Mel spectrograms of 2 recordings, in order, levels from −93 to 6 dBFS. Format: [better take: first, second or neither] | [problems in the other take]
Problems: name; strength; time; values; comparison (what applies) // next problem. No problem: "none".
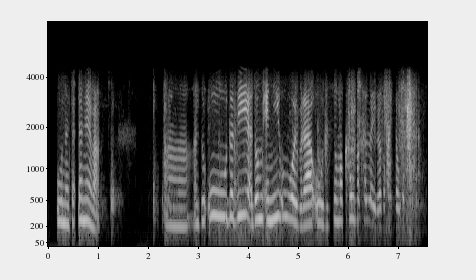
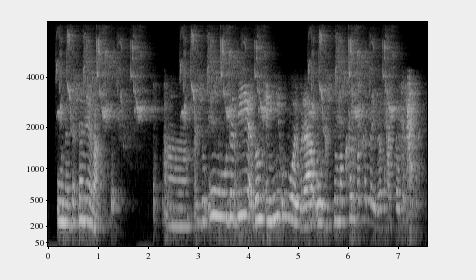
first | background sound (Chirp, tweet); 11 dB below the speech // room echo; dies away in 0.5 s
